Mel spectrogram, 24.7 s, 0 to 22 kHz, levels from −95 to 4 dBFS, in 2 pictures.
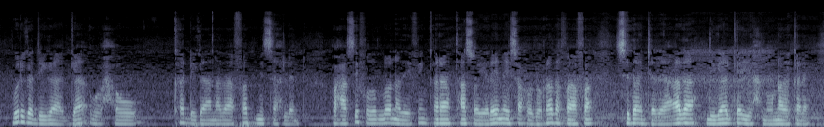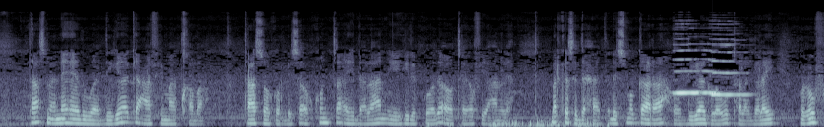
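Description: Throughout, the speech has gritty, metallic sibilants and nothing above 14.9 kHz, likely HE-AAC compression rebuilding the treble from copied lower bands, which fits roughly 20 kbps; spectrograms show repeated, smeared upper-band texture. At 6.54 s, a sudden gain jump of about 6 dB lifts speech and noise floor together, likely an unramped digital gain change, appearing as an abrupt waveform step.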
